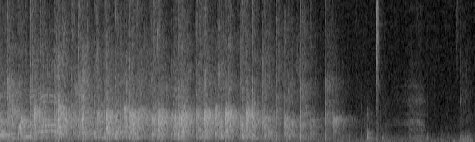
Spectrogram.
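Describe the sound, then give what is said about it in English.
An audience breaks into sustained applause, a dense wash of many hands clapping that holds steady for about four seconds, then thins and fades out, leaving only a few scattered claps. “Give them a round of applause, church.”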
